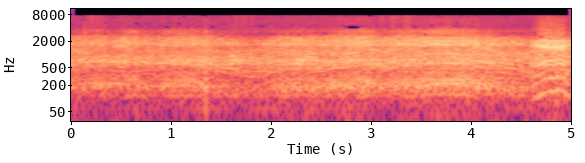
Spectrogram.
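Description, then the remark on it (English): A heavy vehicle engine roars and strains steadily as a school bus plows into a bad snow drift during a storm in the foothills of the Rocky Mountains and something breaks, with a brief knock partway through and a short voiced sound near the end. “40 minutes later, as the school bus plows into a bad drift... Sounds like something broke.”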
